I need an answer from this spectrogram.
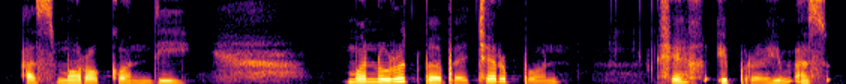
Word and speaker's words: Asmoroqondi: Sebutan itu mengikuti pengucapan lidah Jawa dalam melafalkan As-Samarkandi yang kemudian berubah menjadi Asmoro Kondi.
